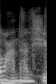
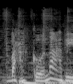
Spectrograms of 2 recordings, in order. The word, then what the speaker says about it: 瓦格纳: 嗯，据说他特别喜欢格瓦纳的一些瓦格纳的一些歌剧。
